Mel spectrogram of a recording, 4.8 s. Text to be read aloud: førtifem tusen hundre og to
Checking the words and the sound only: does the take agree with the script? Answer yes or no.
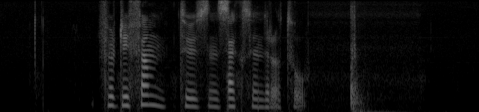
no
